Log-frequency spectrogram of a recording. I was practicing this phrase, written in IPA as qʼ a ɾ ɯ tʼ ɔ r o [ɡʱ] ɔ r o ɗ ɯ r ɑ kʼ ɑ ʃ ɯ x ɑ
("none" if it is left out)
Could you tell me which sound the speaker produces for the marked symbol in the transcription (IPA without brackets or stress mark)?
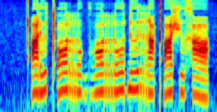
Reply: ɡʱ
